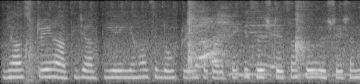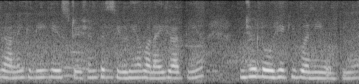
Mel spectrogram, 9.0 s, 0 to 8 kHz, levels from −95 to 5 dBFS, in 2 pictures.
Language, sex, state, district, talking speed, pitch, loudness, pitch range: Hindi, female, Bihar, Lakhisarai, 215 wpm, 240 Hz, -17 LUFS, 230-250 Hz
